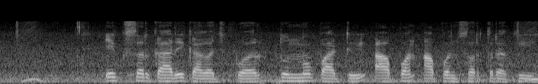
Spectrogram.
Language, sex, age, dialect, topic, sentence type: Bhojpuri, male, 60-100, Western, banking, statement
